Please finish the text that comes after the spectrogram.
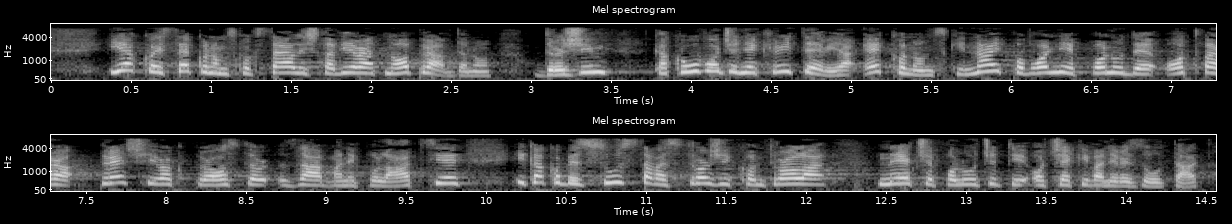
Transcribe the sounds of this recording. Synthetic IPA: iako̞je̞se̞ko̞no̞msko̞ɡst̪ajaliʃt̪aʋje̞ɾo̞jat̪noo̞pɾaːʋd̪ano̞ | d̪r̩ʒimkako̞uʋo̞d͡ʑe̞ɲekɾit̪e̞ːɾijaʔe̞ko̞no̞mskinajpo̞ʋo̞ʎnije̞po̞nud̪e̞ʔo̞t̪ʋaɾapɾe̞ʃiɾo̞kpɾo̞ːst̪o̞ɾzamanipulˠaːt̪sije̞ikako̞be̞z̥suːst̪aʋast̪ɾo̞ːʒihko̞nt̪ɾo̞ːla | ne̞ːt͡ɕe̞po̞lˠuːt͡ʃit̪iʔo̞t͡ʃe̞kiːʋaniɾe̞zulˠt̪aːt̪

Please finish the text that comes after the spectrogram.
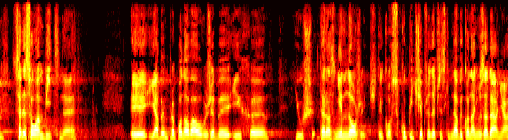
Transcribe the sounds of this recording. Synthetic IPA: t̪sɛlɛsɔ̃w̃ambʲit̪nɛ | jabɘmpɾɔpɔnɔvawʐɛbɘix | juʂt̪ɛɾasɲɛmnɔʐɘ̰t͡ɕt̪ɘlkɔskupʲit͡ɕɕɛpʂɛd̪ɛfʂɘst̪kʲimnavɘkɔnaɲuzad̪aɲa̰

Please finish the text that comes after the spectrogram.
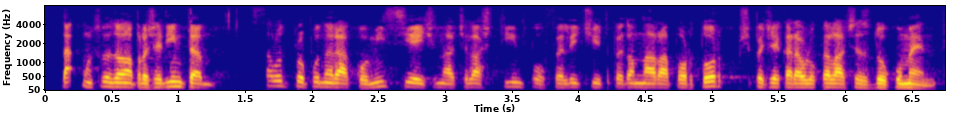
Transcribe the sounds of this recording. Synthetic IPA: d̪amult̪sumezd̪anəpɾe̞ʃe̞d̪int̪əsalut̪̚pɾo̞pune̞ɾeako̞misije̞jʃiɨnat͡ʃe̞laʃʲt̪impofe̞lit͡ʃit̪pe̞d̪oamnaɾapo̞rt̪o̞rʃi̥pe̞t͡ʃe̞jkaɾeawlukɾat̪laːt͡ʃe̞st̪d̪o̞kume̞nt̪

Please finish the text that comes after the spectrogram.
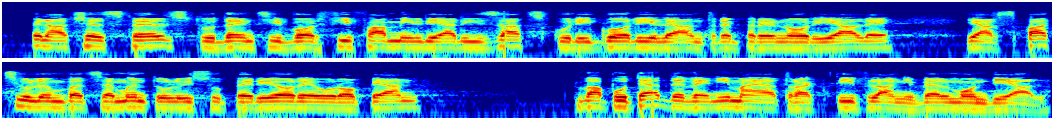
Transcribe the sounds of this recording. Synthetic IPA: ɨnat͡ʃe̞st̪fe̞lst̪ud̪e̞nt̪sivo̞rfifamiliaɾizat̪sʲkuɾiɡo̞ɾile̞ant̪ɾe̞pɾe̞no̞ɾiale̞ | jarspat̪sjulɨnvət̪səmɨnt̪ulujsupe̞ɾio̞ɾe̞uɾo̞pean | vaput̪ead̪e̞ve̞nimajat̪ɾakt̪ivlanive̞lmo̞nd̪ial

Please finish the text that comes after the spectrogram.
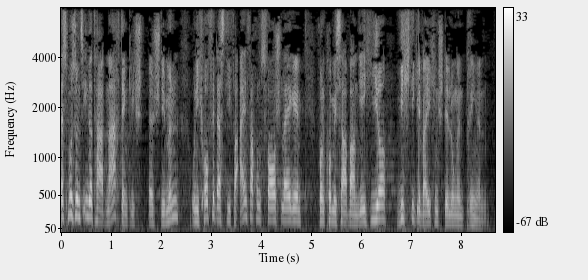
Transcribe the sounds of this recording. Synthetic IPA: d̥asmʊsʊnsɪndɛɐtʰaːtnaːχd̥ɛŋklɪçʃtɪmən | ʔʊntɪçhɔfədasd̥iːfɛɐʔaɪnfaχʊŋsfoːɐʃlɛːɡə | fɔnkʰɔmɪsaːɐbaɐnjeːhiːɐ | vɪçtɪɡəvaɪçn̩ʃtɛlʊŋənbʁɪŋə̰n

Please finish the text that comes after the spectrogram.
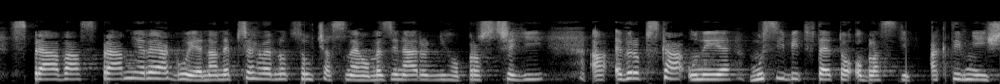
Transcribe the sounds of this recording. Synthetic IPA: spɾaːvaspɾaːvɲɛɾɛaɡujɛnanɛpr̝̥ɛɦlɛdnot̪sowt͡ʃasnɛːɦo̞mɛzɪnaːɾo̞dɲiːɦo̞pɾo̞st̪r̝̥ɛɟiːʔaʔɛvɾo̞pskaːʔunɪjɛmusiːbiːt̪ft̪ɛːt̪o̞ʔo̞blascɪʔakt̪ɪvɲɛjʃiː

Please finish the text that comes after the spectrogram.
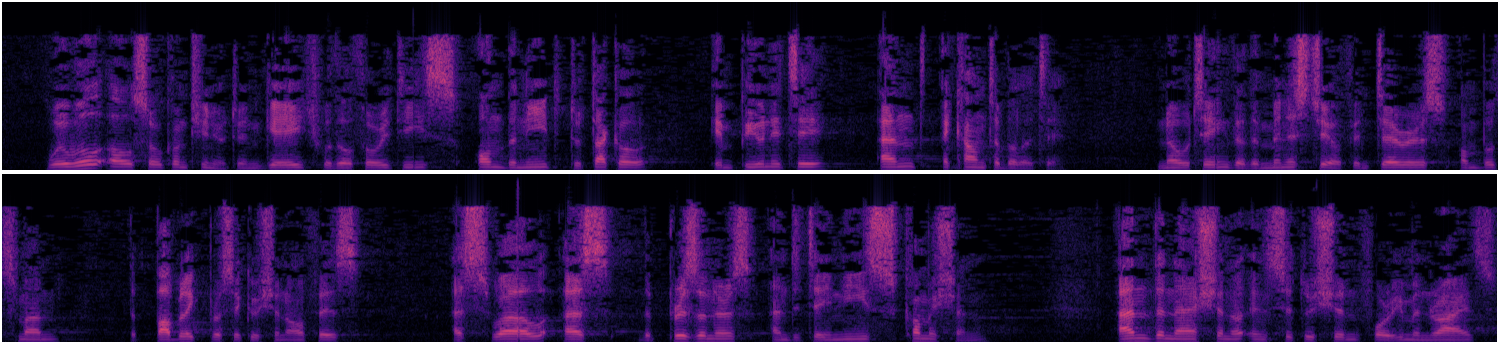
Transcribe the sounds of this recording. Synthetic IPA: wiwɪlˠɔlˠsoʊkʰə̃ntʰɪ̃njʉtʰɨɨ̃nɡeɪd͡ʒwɪðəθɔɹɨɾiz̥ə̃nðɨnid̚tɨtʰækl̩ˠ | ɪ̃mpʰjʉnɪti | ʔɨ̃ndɨkʰãʊ̃ntʰəbɪlˠɪti | noʊɾɪ̃ŋðɨt̪̚ðɨmɪ̃nɪstɹ̥iʌvɨ̃ntʰɛɹiə˞zɔ̃mbʊtsmə̃n | ðəpʌblɪk̚pɹ̥ɔsɛkjʉʃɨ̃nɔfɪs | ɨz̥wɛlˠəz̥ | ðɨpʰɹ̥ɪzənə˞zæ̃ndətʰẽɪniz̥kʰəmɪʃɨ̃n | ʔə̃nðɨnæʃɨnəl̩ˠɪ̃nstɨtʉʃɨ̃nfə˞hjʉmə̃nɹaɪts

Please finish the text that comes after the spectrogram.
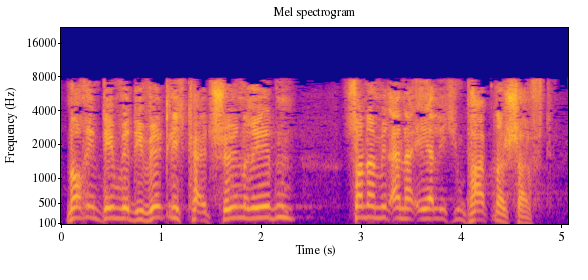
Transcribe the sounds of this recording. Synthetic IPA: nɔχɪndeːmviːɐdiːvɪɐklɪçkʰaɪtʃøːnʁeːdn̩ | z̥ɔndɐnmɪtʔaɪnɐʔeːɐlɪçn̩pʰaɐtnɐɐʃa̰ft

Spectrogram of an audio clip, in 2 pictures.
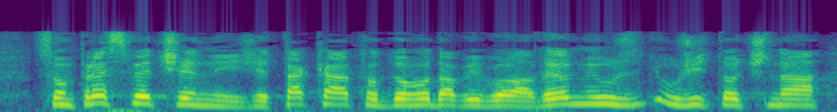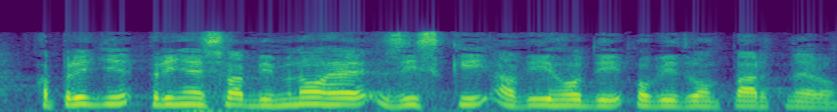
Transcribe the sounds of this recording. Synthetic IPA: sɔmpɾɛsʋɛt͡ʃɛniːʒɛt̪akaːt̪ɔd̪ɔɦɔd̪abibɔlaʋɛʎmiuʒit̪ɔt͡ʃnaː | apɾiɲɪɛslabimnɔɦɛːziskiʔaʋiːɦɔd̪iʔɔbid̪ʋɔmpaɾt̪nɛɾɔm

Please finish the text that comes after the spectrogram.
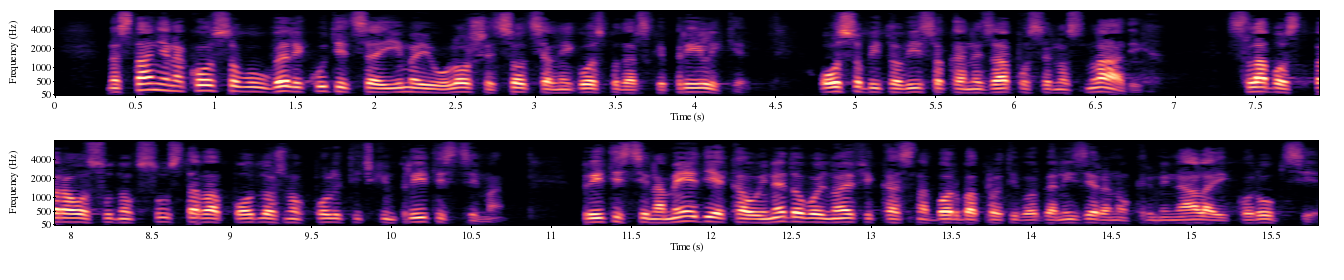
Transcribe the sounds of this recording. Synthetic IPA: nast̪aːɲenako̞so̞ʋuʋe̞likut̪je̞t̪sajimajulˠo̞ʃe̞so̞t̪sijalne̞iɡo̞spo̞d̪aɾske̞pɾiːlike̞̰ | o̞so̞bit̪o̞ʋiso̞kane̞zapo̞sle̞no̞st̪mlˠaːd̪ḭx | slˠabo̞st̪̚pɾaʋo̞suːd̪no̞ɡsuːst̪aʋapo̞d̪lˠo̞ʒno̞ɡ̚po̞lit̪it͡ʃkimpɾit̪ist̪sima̰ | pɾiːt̪ist̪siname̞ːd̪ije̞kao̞ine̞d̪o̞ʋo̞ʎnoefikasnabo̞ɾbapɾo̞t̪iʋo̞ɾɡaniziːɾano̞ɡ̥̚kɾiminaːlaiko̞ɾup̚t̪sijḛ

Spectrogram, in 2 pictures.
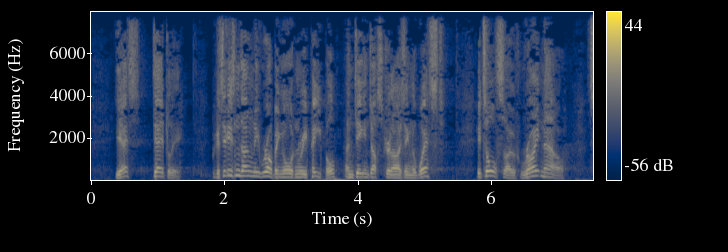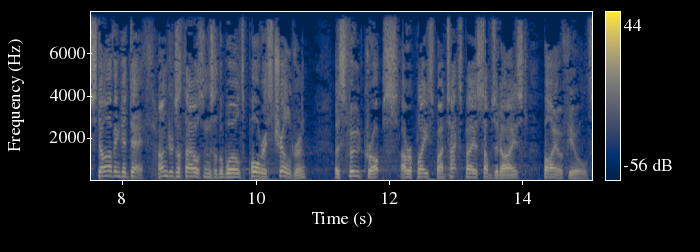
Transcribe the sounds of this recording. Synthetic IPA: jɛsd̥ɛdˡlḭ | b̥ɪkʰʌzɨɾɪzn̩tõʊ̃nliɹɑbɪ̃ŋɔːɹdⁿn̩ɛɹipʰipəlˠə̃ndiɨ̃ndʌstɹ̥iəlaɪzɪ̃ŋðəwɛst | ɨtsɔˑlˠsoʊɹaɪʔⁿnaʊ | stɑɹvɪ̃ŋtɨdɛθhʌ̃ndɹədzʌv̥θaʊzə̃n̩zʌvðəwɜ˞lˠdz̥pʰʊɹɨst͡ʃʰɪlˠdɹə̃n | əz̥fʉːd̚kʰɹ̥ɑpsəɹɪpʰl̥eɪsb̥aɪtʰækspeɪəz̥sʌb̥sɨɾaɪz | b̥aɪoʊfjʉːlˠz̥

